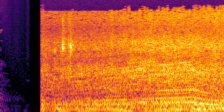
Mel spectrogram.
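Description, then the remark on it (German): A video game car engine kicks in abruptly after a brief silence, then holds a loud, steady, gritty drone with a slight rise in pitch as it moves in reverse, with no voices. “Wieso willst du jetzt eigentlich das Auto da? Okay. Ich dachte, das andere Auto gefällt dir. Ja, perfekt rückwärts gefahren.”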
